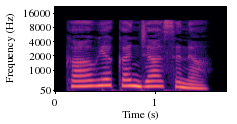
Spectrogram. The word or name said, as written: ಕಾವ್ಯಕಂಜಾಸನ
